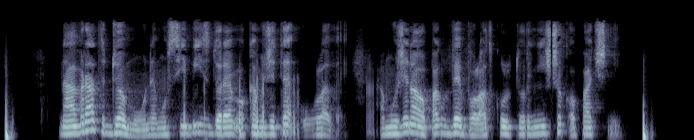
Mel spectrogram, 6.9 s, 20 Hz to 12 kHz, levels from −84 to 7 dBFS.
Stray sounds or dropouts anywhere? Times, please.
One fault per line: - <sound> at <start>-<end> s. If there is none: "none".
- dropout at 5.5-5.5 s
